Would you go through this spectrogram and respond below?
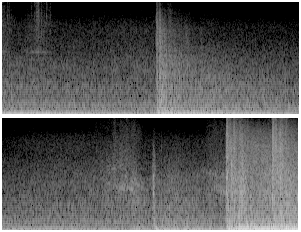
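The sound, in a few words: tank gunfire in a video game (World of Tanks)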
